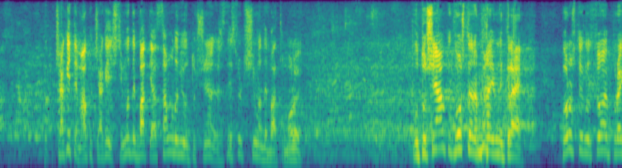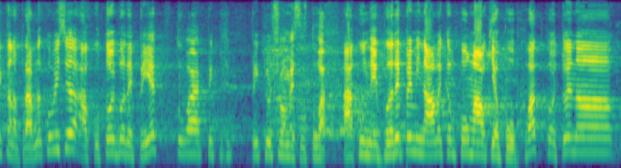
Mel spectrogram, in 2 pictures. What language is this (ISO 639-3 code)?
bul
